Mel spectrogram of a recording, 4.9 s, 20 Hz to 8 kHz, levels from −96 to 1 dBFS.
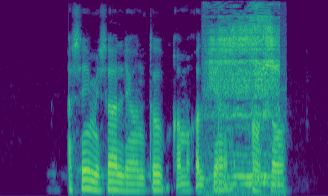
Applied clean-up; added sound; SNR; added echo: none; Fart; -2 dB; none.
